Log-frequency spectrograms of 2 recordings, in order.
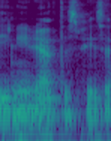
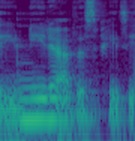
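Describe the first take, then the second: First: Breathy whispered repeat, much softer; eerie hushed insistence; creepy whisper. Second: Said in the usual way. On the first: Retold or imitated. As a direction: whisper it like a creepy stranger at the door. Creepy guy insisting on pizza.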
